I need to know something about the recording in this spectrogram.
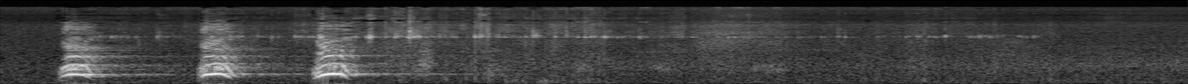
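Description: A dog's paws crunch through snow.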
